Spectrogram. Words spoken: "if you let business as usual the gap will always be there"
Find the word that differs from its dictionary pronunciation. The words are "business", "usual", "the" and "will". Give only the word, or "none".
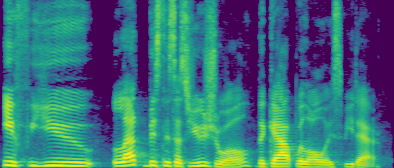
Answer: none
